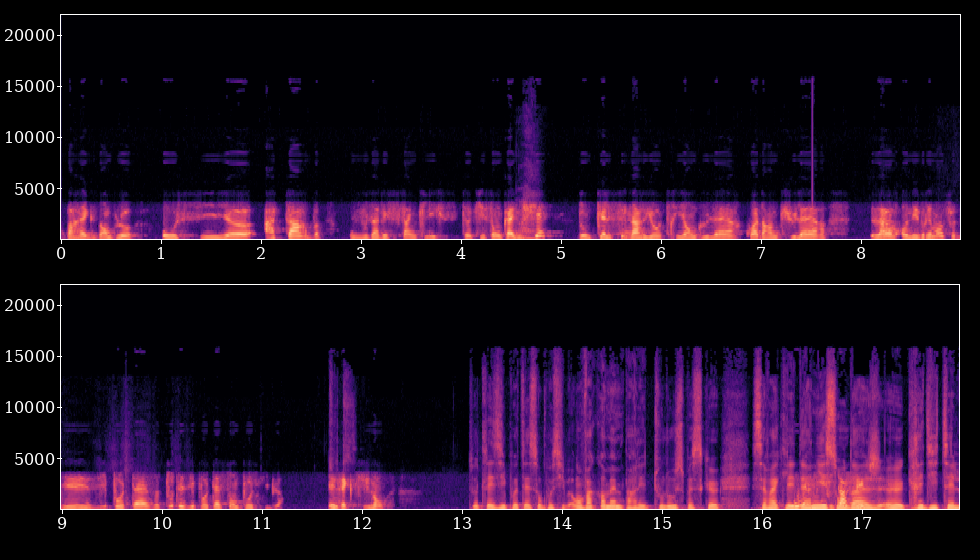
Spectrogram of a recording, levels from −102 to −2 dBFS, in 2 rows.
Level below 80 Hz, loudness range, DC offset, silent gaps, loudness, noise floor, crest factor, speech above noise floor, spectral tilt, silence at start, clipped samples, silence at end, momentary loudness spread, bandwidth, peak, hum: -56 dBFS; 7 LU; under 0.1%; none; -25 LUFS; -72 dBFS; 22 dB; 48 dB; -6 dB/octave; 0.05 s; under 0.1%; 0 s; 13 LU; 15 kHz; -2 dBFS; none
